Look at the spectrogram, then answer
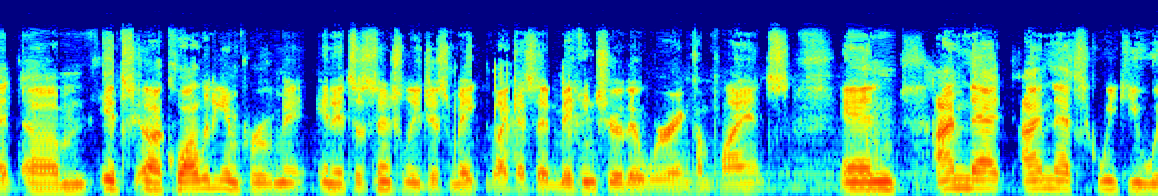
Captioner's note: on phone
